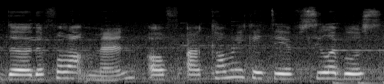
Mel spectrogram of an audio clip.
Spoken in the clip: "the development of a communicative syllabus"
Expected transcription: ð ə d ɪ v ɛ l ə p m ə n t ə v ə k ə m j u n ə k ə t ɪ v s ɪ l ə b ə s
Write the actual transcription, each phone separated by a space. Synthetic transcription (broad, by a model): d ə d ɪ f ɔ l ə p m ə n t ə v ə k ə m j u n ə k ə t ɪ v s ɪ l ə b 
